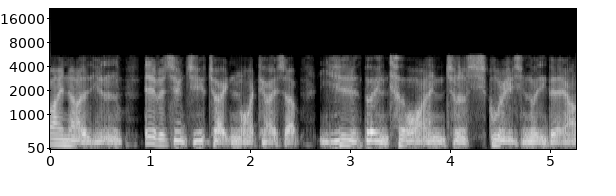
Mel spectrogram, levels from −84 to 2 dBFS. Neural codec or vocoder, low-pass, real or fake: autoencoder, 44.1 kHz, a latent of 192 numbers a frame, MeloTTS; 5.4 kHz; fake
